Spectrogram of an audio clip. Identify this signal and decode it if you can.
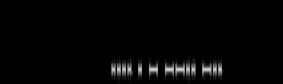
Morse code, heard as a keyed tone, about 44 wpm, 700 Hz. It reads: HETZD
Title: Code Groups - 5 Letters - 45wpm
